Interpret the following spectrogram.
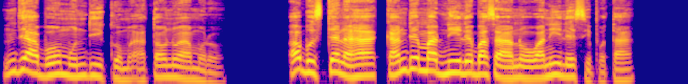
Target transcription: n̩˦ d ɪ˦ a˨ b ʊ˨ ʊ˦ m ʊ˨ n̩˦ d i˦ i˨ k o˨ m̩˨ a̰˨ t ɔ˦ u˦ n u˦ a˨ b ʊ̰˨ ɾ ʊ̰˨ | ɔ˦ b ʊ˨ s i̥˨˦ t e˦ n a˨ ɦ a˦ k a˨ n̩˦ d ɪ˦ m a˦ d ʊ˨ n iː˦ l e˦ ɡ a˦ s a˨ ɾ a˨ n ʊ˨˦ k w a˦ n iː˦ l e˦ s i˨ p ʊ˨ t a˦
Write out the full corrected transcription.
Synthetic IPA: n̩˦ d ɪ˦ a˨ b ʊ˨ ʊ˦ m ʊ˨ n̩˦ d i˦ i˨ k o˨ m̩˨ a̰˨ t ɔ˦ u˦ n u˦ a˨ m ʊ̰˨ ɾ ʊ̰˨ | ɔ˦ b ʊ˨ s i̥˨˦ t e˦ n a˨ ɦ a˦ k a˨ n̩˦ d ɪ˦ m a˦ d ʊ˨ n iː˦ l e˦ ɡ͡b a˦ s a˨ ɾ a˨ n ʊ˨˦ w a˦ n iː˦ l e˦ s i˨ p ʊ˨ t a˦

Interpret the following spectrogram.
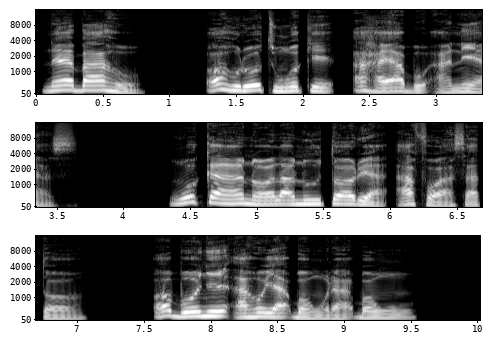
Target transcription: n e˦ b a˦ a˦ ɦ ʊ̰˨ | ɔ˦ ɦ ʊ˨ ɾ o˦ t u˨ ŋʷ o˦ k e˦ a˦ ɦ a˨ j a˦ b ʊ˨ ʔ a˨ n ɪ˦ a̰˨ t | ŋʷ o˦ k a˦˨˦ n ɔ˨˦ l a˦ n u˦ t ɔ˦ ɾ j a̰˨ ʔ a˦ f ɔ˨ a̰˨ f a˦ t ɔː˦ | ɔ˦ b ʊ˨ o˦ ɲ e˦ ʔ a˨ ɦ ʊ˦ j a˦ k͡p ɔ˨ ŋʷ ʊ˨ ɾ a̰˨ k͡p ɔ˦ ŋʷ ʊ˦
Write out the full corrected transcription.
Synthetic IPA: n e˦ b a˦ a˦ ɦ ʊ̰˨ | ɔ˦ ɦ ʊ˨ ɾ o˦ t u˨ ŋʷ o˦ k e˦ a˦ ɦ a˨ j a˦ b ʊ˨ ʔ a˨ n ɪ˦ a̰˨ s | ŋʷ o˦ k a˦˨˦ n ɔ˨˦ l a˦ n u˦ t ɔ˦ ɾ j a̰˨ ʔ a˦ f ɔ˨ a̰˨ s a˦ t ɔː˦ | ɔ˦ b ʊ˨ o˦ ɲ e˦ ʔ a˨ ɦ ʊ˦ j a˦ k͡p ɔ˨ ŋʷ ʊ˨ ɾ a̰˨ k͡p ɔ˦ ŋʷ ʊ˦

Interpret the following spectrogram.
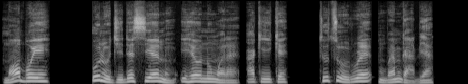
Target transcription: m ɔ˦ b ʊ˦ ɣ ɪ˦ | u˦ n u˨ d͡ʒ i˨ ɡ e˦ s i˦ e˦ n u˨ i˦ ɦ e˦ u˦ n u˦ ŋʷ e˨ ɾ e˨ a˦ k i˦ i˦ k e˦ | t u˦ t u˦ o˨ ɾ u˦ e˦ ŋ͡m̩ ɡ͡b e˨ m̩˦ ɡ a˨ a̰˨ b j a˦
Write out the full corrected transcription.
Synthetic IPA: m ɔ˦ b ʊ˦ ɣ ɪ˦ | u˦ n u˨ d͡ʒ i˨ d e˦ s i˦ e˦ n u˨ i˦ ɦ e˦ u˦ n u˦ ŋʷ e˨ ɾ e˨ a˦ k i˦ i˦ k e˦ | t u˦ t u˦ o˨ ɾ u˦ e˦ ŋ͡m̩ ɡ͡b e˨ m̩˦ ɡ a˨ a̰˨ b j a˦

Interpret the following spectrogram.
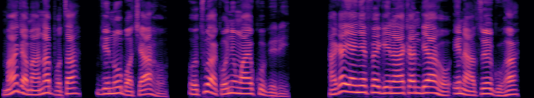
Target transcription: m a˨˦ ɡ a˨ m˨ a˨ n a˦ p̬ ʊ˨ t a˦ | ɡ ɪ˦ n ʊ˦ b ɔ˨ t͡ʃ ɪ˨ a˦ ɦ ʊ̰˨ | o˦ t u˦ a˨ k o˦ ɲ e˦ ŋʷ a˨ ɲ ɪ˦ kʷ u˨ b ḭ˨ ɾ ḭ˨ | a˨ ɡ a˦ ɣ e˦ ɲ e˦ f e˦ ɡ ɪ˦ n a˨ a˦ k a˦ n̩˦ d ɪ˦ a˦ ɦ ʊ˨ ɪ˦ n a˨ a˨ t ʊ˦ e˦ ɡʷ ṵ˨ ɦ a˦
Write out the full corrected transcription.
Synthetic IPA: m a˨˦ ɡ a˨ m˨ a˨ n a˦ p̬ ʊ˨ t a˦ | ɡ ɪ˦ n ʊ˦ b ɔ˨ t͡ʃ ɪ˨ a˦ ɦ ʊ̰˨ | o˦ t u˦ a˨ k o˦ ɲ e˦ ŋʷ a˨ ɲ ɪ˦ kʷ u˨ b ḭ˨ ɾ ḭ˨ | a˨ ɡ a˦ ɣ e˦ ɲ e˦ f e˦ ɡ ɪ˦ n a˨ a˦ k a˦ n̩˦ d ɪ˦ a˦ ɦ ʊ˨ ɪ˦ n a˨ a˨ t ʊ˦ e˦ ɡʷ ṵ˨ ɦ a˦

